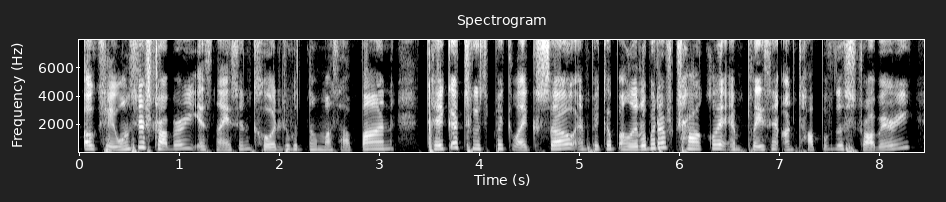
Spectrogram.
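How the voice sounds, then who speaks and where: A woman's voice: on the high side, brisk, dry recording, rough recording. A woman narrating a how-to baking tutorial in an informal way, with a slight lisp and whistling s. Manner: addresses viewers informally as you guys. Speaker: baking video host.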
